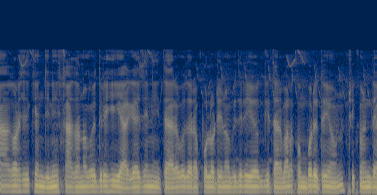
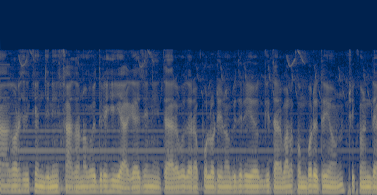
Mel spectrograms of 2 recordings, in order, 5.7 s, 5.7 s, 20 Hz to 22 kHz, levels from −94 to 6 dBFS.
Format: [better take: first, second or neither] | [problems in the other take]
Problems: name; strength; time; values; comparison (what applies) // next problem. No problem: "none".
first | background sound (Organ); 19 dB below the speech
